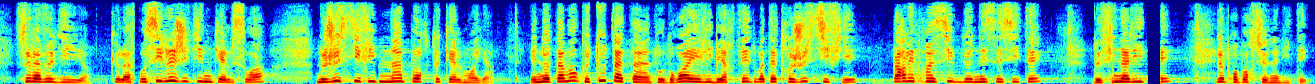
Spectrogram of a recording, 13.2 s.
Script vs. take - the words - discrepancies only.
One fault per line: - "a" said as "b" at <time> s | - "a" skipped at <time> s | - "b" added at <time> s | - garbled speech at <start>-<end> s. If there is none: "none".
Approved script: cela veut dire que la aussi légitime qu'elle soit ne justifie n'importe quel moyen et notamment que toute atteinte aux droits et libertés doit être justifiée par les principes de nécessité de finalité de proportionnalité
none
